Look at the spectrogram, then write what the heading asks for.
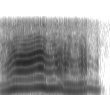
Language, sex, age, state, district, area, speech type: Odia, female, 60+, Odisha, Jajpur, rural, conversation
